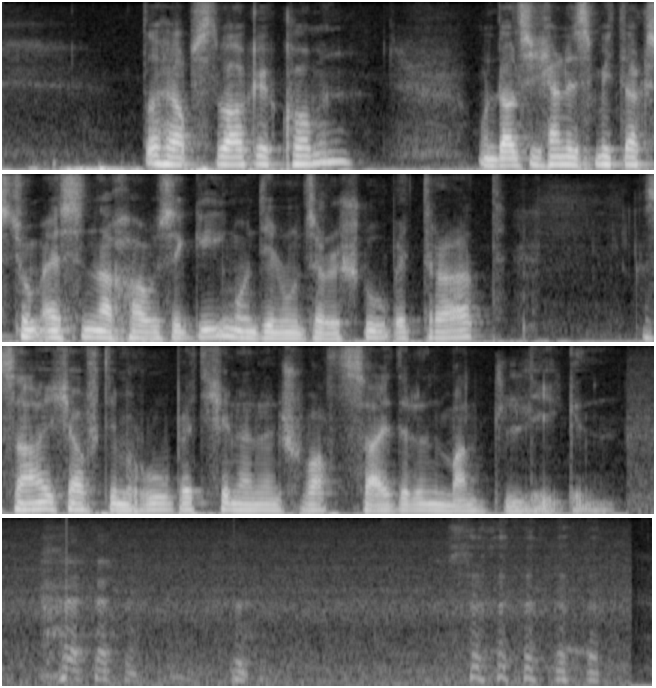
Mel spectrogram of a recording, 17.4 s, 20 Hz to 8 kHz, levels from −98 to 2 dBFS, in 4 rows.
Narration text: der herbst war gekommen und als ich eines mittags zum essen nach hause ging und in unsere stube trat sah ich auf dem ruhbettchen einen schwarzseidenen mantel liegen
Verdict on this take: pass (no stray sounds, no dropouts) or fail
fail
